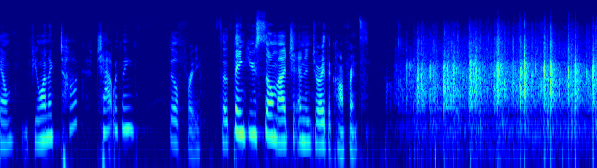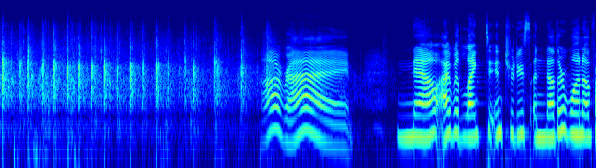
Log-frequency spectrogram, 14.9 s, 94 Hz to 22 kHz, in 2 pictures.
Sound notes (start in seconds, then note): 4.8 applause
